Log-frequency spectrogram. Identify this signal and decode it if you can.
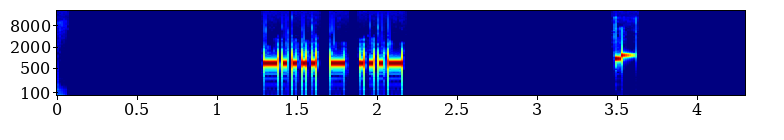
Morse code, heard as a keyed tone, about 40 wpm, 700 Hz. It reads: 6TV
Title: Three Challenging Letter-Number Combinations 40wpm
